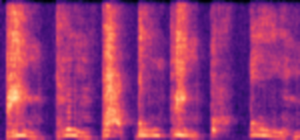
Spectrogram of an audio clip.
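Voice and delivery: rapid-fire vocal impact effects; imitated fight noises. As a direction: pop out each blow like a comic fight. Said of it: "it was like".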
